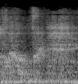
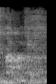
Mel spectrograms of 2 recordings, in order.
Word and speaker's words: Coke: Edward Cook, even though it looks like it's spelled Coke, is Cock.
